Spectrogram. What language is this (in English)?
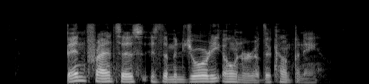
English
